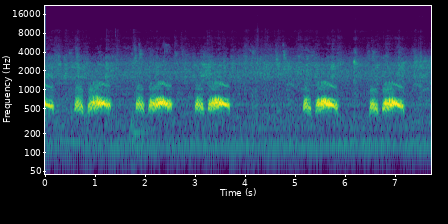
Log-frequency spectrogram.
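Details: Spotted dove, a wild-caught decoy bird with a big, deep voice, cooing: two short low notes then a longer throaty coo, the phrase repeated about every 1.3 seconds with brief pauses; faint background hum.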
